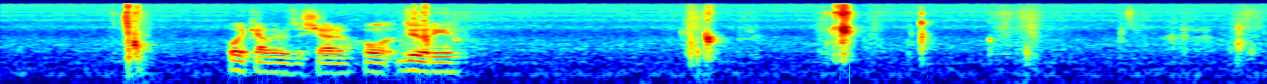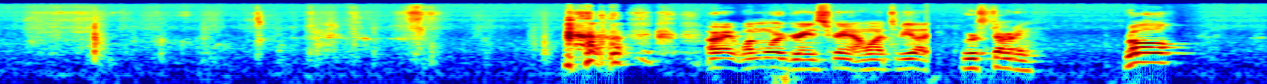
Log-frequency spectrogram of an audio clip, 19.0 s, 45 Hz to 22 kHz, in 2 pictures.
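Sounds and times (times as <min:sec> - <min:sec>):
boy's held-in laughter: 0:13.7 - 0:14.8.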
